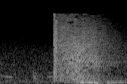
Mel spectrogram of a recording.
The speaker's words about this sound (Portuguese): Eu vou atirar agora aqui, de manhã, porque vai derrubar um. Com a pistola, .50.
